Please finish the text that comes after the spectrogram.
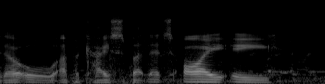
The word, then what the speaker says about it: Ielua: That is a lowercase, well actually they're all uppercase, but that's I-E-L-U-A. So many people get that wrong. It's Ielua. It's the best way I can pronounce it as a non-Samoan person.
